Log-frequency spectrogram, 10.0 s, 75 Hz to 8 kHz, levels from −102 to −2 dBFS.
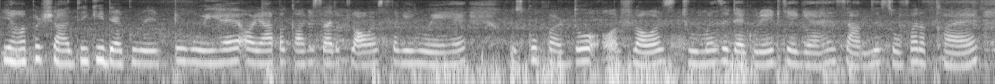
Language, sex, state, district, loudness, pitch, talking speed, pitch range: Hindi, female, Bihar, Vaishali, -17 LUFS, 250 Hz, 180 wpm, 235-260 Hz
